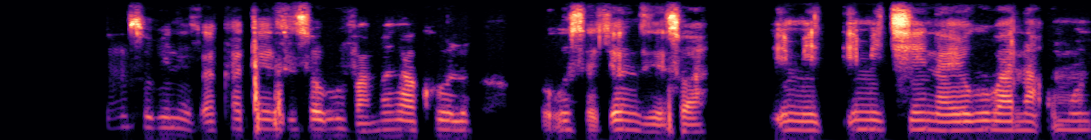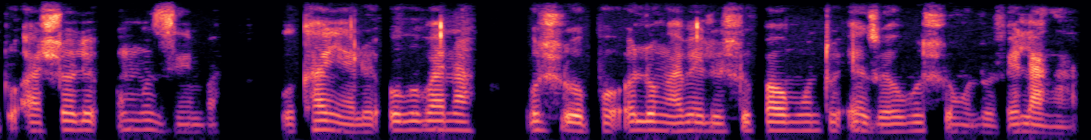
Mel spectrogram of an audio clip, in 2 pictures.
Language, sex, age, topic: North Ndebele, male, 18-24, health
